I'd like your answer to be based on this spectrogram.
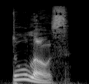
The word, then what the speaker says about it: doulos: 仆人这个希腊文念作 doulos，意思更精确一点的说是奴隶。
